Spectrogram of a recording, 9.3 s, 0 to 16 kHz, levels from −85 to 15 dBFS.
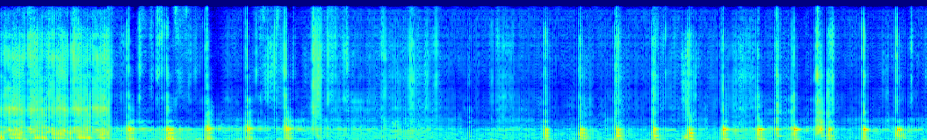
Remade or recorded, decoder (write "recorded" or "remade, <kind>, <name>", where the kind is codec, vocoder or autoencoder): remade, vocoder, BigVGAN v2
